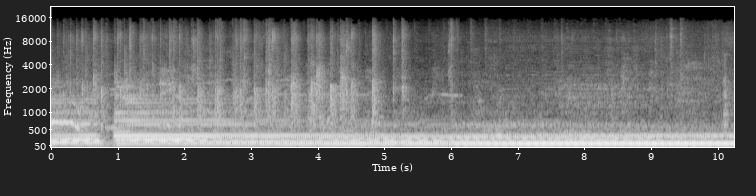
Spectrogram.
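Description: Amplified electric guitars holding a loud, steady droning chord between songs, cut off briefly just under a second in and then picked up again; from about six seconds a deep low tone pulses rapidly underneath.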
